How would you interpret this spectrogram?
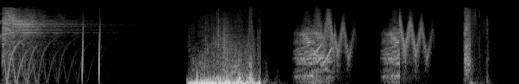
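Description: At 0.37 s the audio jumps ahead, skipping roughly a tenth of a second. The same thing happens at 2.60 and 3.34 s, each losing about 200 ms, and again at 3.99 s, where roughly 300 ms vanishes. There's no gap of silence, just an abrupt splice. This is likely a dropped buffer (overrun): the capture side didn't read its samples in time, so they were overwritten and the surrounding audio got butted together.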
